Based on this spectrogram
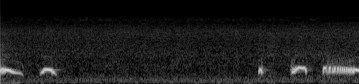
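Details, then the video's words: Spotted dove kept as a decoy bird for trapping, in training: low hollow coos in short paired notes, a silent gap, then a quick note, another coo and a longer drawn-out purring coo. "Chim Cu Gáy (trap bird) Tập mồi."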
